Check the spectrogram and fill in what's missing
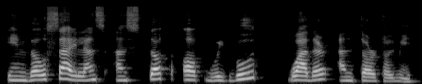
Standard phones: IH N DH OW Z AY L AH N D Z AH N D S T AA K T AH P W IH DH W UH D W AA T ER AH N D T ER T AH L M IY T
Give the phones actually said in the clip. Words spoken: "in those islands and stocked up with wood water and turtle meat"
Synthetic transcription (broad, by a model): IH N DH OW S AY L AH N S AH N S T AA K AH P W IH DH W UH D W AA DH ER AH N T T T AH L M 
